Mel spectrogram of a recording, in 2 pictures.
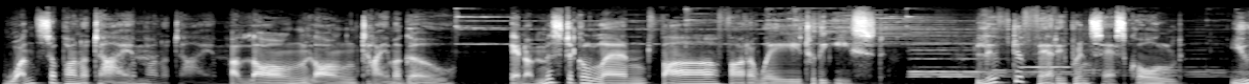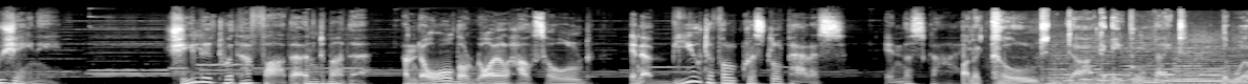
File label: Narr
